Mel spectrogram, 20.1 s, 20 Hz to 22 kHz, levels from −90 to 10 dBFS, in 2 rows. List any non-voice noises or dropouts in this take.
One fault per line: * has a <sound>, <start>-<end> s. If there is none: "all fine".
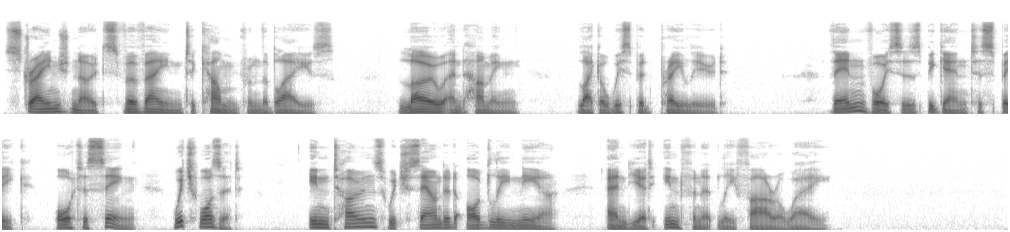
all fine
